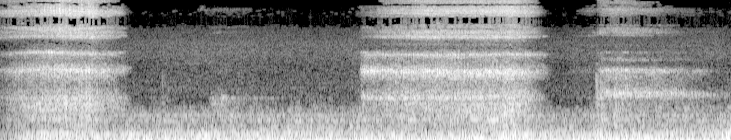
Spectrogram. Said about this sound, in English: But literally this is what happened, and I'm gonna, can we include some of your snoring footage that in the would pod be funny.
